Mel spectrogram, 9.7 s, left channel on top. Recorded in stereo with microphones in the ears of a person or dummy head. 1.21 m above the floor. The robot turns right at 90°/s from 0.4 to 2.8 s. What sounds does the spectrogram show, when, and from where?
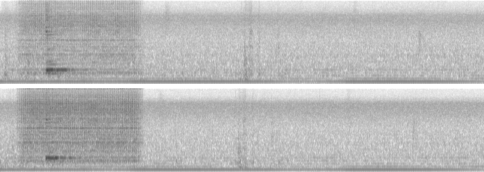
0.9 s a cowbell: 25° right (ahead or behind), 1.8 m; by 1.2 s 5° right (ahead or behind), 1.8 m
